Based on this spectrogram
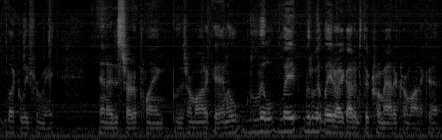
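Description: A man with an American accent at a very fast pace, very wide pitch swings and noticeable background noise. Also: fairly low pitch for a man. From US Pacific Northwest, Seattle. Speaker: musician; interview guest. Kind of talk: interview. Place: studio.

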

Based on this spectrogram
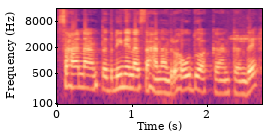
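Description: Noticeable background noise sits behind this woman's voice. She has a medium pitch and ordinary pitch variation. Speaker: devotional chanting group member. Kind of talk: interview testimony.

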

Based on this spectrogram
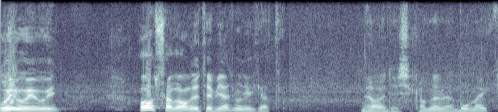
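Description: A man's dark, mellow voice with lively intonation, at a moderate pace. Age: 70s. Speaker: zoo founder. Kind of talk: interview answer. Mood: warm, fond recollection. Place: hall. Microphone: lapel.

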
